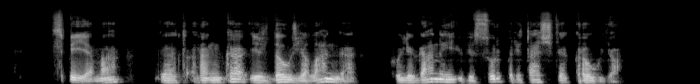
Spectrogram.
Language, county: Lithuanian, Kaunas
